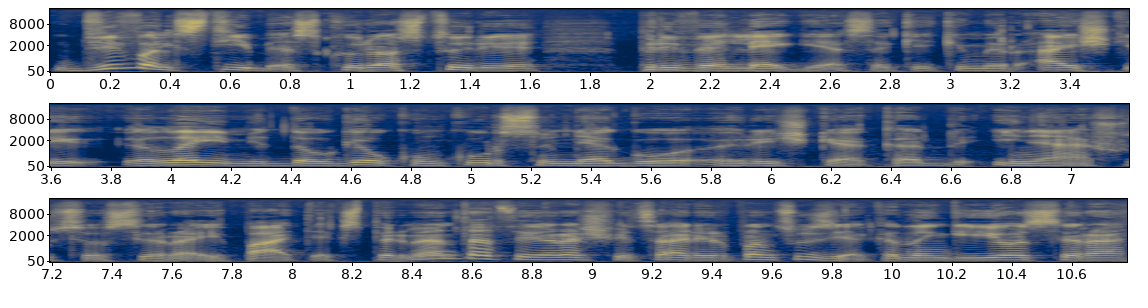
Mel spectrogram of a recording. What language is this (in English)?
Lithuanian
